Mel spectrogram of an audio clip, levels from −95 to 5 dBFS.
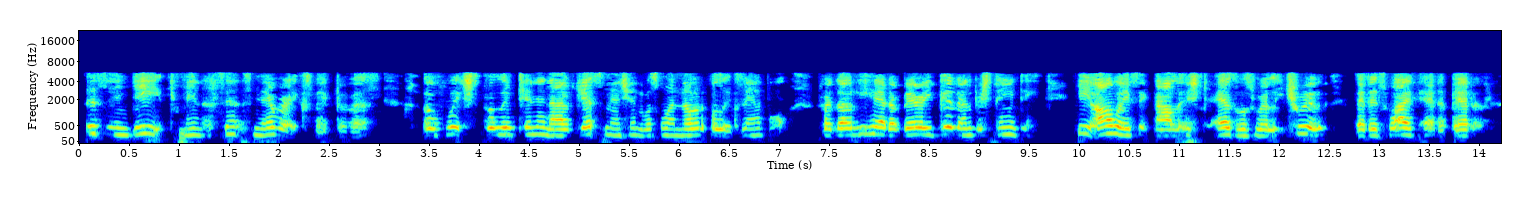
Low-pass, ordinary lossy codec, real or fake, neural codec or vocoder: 5.4 kHz; MP3, 32 kbps; fake; codec, 16 kHz in and 24 kHz out, 1.1 kbps, FireRedTTS-2 codec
